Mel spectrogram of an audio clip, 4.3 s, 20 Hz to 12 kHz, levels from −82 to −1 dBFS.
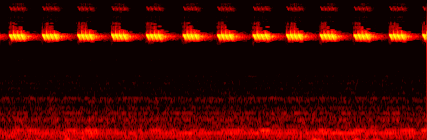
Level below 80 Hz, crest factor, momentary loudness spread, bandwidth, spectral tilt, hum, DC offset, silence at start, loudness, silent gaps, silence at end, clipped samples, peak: -62 dBFS; 12 dB; 2 LU; 11.5 kHz; -1 dB/octave; none; under 0.1%; 0.1 s; -19 LUFS; none; 0 s; under 0.1%; -10 dBFS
